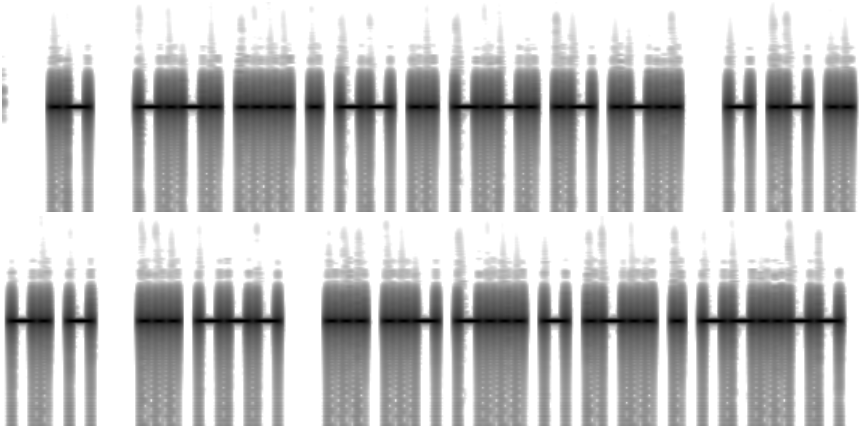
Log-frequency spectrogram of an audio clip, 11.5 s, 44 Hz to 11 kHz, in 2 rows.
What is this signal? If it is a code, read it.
Morse code, heard as a keyed tone, about 25 wpm, 700 Hz. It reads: A CHEMICAL TAINT SO SUBTLE,
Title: A Sound Of Thunder 25wpm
